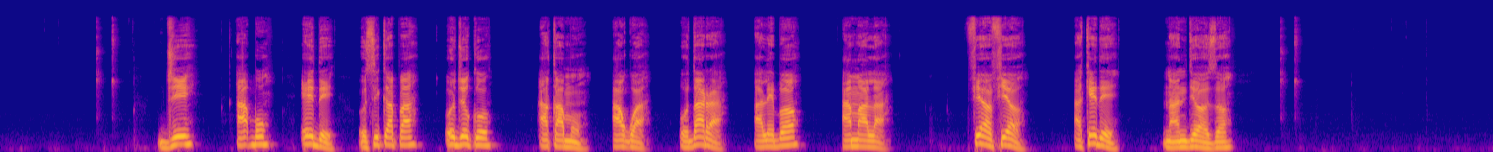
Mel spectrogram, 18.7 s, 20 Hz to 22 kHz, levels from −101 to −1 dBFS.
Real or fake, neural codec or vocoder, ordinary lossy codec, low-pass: real; none; none; 14.4 kHz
